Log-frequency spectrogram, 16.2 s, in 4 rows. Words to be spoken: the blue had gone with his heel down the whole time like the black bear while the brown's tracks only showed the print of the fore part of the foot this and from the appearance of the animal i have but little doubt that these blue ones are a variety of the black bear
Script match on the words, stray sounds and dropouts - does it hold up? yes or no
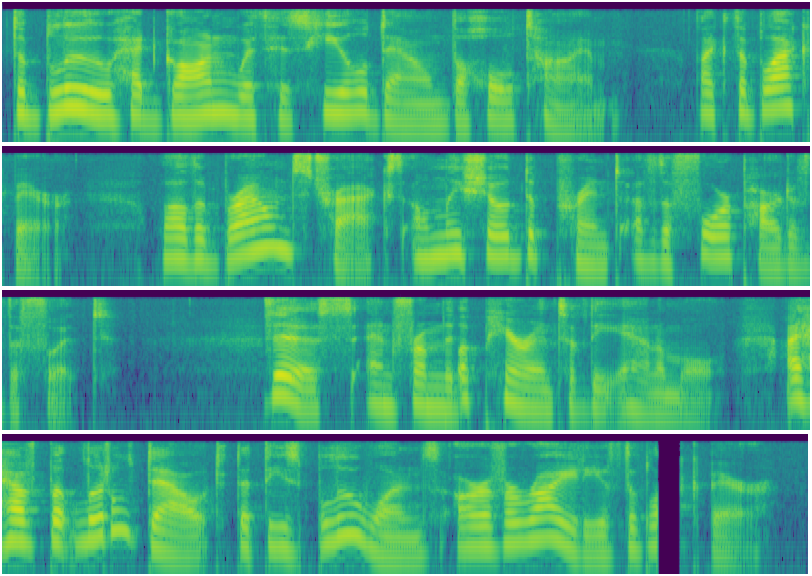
no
